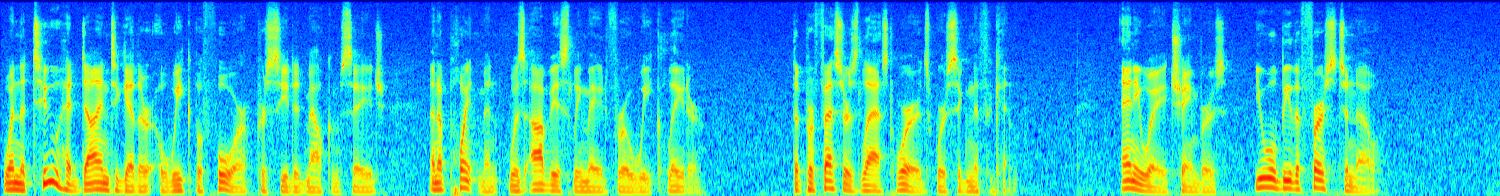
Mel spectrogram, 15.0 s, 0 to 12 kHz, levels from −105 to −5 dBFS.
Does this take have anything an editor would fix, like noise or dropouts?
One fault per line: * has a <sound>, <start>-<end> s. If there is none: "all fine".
all fine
